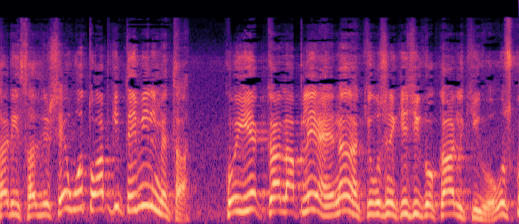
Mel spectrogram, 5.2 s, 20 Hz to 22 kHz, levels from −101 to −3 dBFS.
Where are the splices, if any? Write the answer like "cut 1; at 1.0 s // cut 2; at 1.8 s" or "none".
cut 1; at 2.0 s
